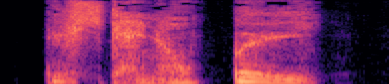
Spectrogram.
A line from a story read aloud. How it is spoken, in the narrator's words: he whispered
